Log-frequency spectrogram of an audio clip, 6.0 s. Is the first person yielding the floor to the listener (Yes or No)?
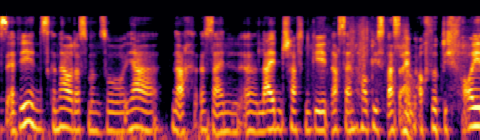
No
